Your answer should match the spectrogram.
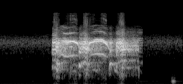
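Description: A chicken lets out one loud, close squawking cluck lasting about a second, with no voices around it and a faint steady hiss in the background.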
